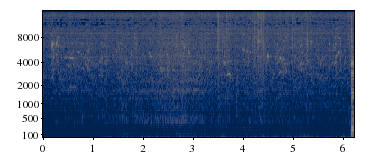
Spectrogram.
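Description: Faint background noise with a few scattered small high chirps, then acoustic guitar music starts suddenly with a loud strum right at the end.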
